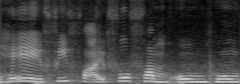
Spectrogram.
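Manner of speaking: normal talking voice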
